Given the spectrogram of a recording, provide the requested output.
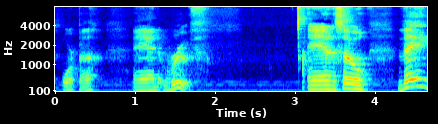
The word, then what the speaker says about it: Orpah: one name or per not Oprah as a lot of people like to say her name is Orpah and Ruth and so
